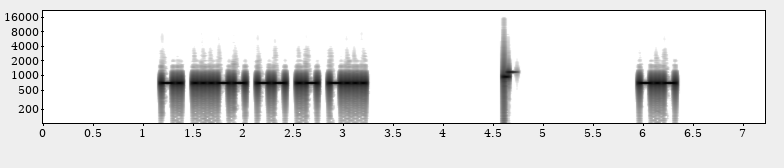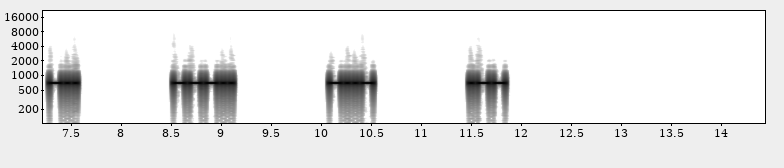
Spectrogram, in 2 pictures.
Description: Morse code, heard as a keyed tone, about 30 wpm, spaced as for 13 wpm, 700 Hz. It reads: N3MAB KD8XW
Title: USA Call Signs - 5 Characters - 8x Character Spacing - 30wpm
